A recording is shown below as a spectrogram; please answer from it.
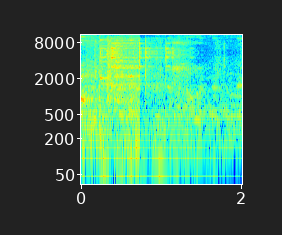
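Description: Rolling Thunder grip handle and its loaded weight plates set down on the floor, with a few metallic clinks and clanks within the first second as the plates and handle settle on the loading pin.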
